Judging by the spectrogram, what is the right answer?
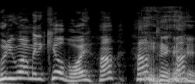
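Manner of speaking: impatient outburst. Retelling a character's line to a captive: imitating an impatient blurt. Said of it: "not having any patience whatsoever, blurts out".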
